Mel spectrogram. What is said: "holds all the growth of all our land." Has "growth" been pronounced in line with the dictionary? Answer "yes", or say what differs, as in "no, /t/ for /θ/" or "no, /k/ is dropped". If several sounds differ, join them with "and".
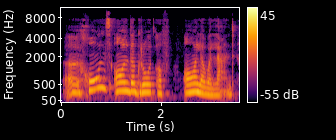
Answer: no, /t/ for /θ/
